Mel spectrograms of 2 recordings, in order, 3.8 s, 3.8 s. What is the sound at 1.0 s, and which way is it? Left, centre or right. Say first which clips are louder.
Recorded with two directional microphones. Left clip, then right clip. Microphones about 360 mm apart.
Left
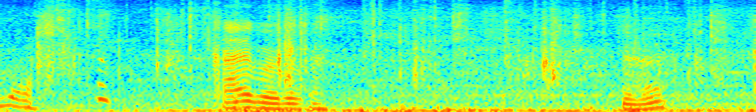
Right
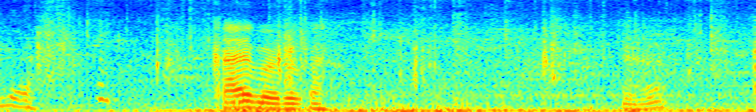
Speech: right 2 dB; centre.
